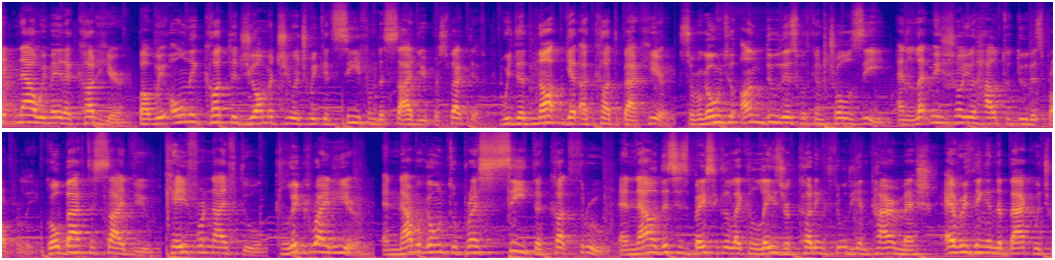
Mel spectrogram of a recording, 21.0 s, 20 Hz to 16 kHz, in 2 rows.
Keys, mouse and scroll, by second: 0.0 middle click, 0.6 KP_Decimal, 1.2 middle click, 3.1 middle click, 4.6-4.9 middle drag, 6.5 middle click, 8.2 ctrl+z, 8.7 middle click, 10.7 KP_3, 11.2 KP_3, 12.2 k.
